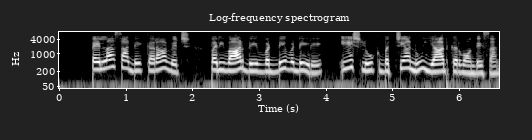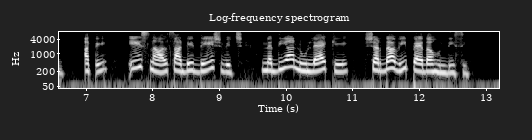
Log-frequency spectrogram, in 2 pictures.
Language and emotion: Punjabi, neutral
